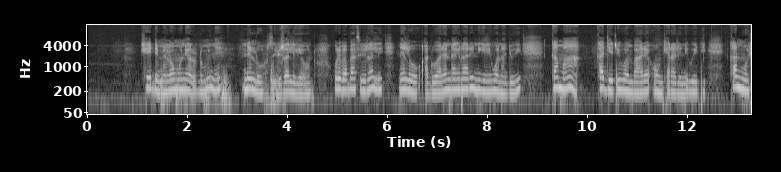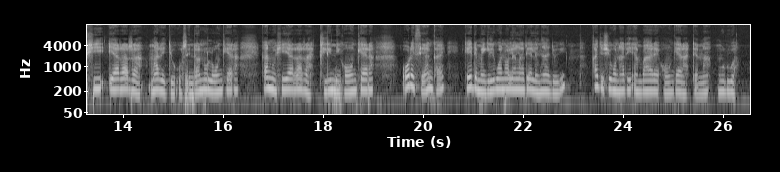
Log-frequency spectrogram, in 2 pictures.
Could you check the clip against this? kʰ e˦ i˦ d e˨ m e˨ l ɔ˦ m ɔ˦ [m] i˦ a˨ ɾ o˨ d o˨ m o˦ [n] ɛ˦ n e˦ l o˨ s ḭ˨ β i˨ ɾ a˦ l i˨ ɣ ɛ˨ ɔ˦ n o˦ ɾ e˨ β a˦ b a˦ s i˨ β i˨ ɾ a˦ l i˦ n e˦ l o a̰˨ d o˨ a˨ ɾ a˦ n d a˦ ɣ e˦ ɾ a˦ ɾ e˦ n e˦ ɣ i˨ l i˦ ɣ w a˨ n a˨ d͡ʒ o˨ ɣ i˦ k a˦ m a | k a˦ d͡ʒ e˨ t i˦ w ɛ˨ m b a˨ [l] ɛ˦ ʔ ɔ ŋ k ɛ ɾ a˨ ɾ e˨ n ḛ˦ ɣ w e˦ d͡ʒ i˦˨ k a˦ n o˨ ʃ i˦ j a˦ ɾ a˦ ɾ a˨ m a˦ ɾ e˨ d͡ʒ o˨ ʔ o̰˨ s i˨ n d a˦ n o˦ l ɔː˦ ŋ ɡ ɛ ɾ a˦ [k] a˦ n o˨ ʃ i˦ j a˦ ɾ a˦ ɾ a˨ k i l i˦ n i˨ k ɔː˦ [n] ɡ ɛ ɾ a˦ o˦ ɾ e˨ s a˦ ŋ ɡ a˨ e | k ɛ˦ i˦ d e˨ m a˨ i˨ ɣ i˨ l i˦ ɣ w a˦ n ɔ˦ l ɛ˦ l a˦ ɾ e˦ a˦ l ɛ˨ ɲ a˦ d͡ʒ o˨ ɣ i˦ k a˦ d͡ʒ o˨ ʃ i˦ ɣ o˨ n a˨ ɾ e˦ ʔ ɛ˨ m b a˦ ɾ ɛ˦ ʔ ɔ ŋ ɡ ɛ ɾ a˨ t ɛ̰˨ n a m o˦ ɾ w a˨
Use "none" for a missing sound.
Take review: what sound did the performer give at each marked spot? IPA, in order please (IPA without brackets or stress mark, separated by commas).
n, ɲ, ɾ, k, ŋ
